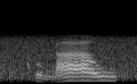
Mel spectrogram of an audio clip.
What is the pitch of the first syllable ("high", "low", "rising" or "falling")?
low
